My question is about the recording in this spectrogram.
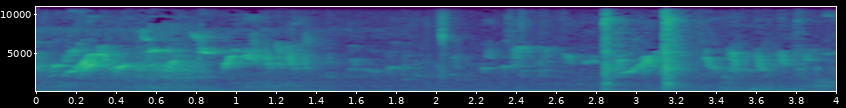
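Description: Faint, short chirps of a small bird, with two soft clicks about three seconds in.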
